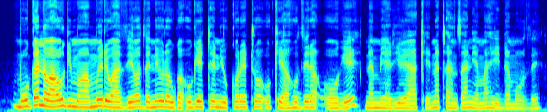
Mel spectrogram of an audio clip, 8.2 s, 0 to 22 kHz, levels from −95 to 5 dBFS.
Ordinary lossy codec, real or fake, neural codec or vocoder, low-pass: none; fake; vocoder, 44.1 kHz, 128 mel bands, Pupu-Vocoder; none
